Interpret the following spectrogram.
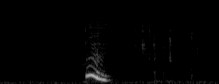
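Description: A few faint, light clicks and taps in quick succession in the second half, from handling a paper product card and a small plastic blush compact on a tabletop, after a short murmured 'hmm' about a second in.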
